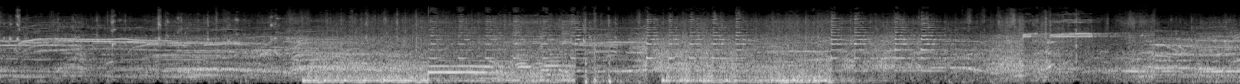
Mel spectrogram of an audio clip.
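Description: A crowd cheers and chants loudly in a large echoing hall.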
